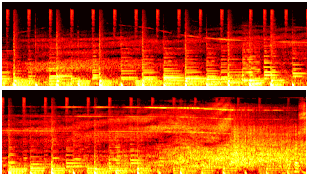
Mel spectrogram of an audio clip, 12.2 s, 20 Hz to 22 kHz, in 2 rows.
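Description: An RC model jet comes in to land at Temora, Australia, in 2003, its whining turbine roaring steadily over a rhythmic pulsing, then swelling into a broad rush near the end.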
